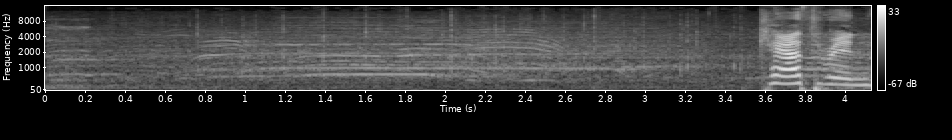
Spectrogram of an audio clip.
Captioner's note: audience applauding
